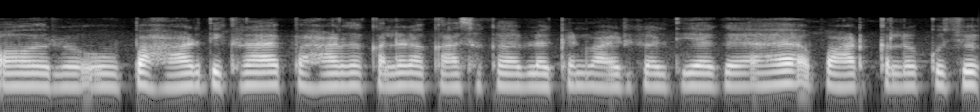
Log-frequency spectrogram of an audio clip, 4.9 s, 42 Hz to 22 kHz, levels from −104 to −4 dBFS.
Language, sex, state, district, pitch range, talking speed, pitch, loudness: Hindi, female, Uttarakhand, Tehri Garhwal, 180-185 Hz, 255 wpm, 180 Hz, -21 LUFS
